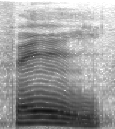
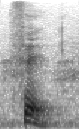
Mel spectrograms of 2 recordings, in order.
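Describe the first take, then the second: First: The vowel glides from one sound to another. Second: The vowel is a single steady sound. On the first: The speaker calls it right. "Diphthongs come into play" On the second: The speaker calls it wrong. "That's not say"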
